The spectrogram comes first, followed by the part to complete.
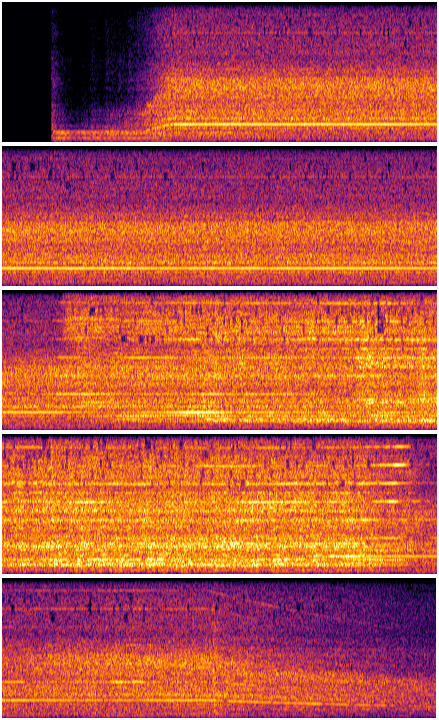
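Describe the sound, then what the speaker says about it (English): A loud power saw cuts wood for a laptop stand, running steadily for about twenty seconds with a dense whine that brightens and strains mid-cut before easing near the end, with no voices. "plug in the saw"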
